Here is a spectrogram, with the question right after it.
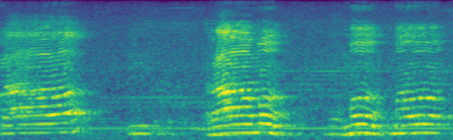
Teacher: आपण म्हणतो त्यावेळेला काय होत ओठ काय होतात बंद बंद होतात तोंड बंद होतं आणि ओठ मिटतात ते एकमेकांशी संलग्न होतात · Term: मकाराचा उच्चार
